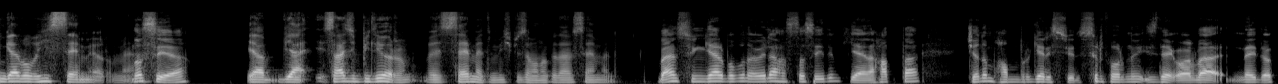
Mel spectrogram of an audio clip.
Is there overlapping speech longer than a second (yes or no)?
no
